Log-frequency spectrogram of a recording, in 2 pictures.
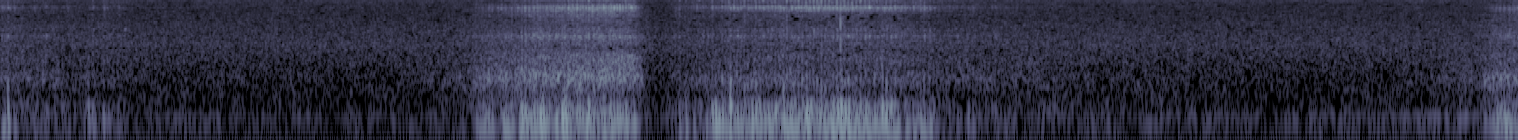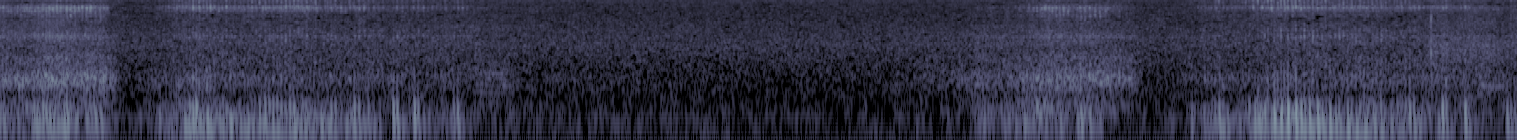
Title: snoring pack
